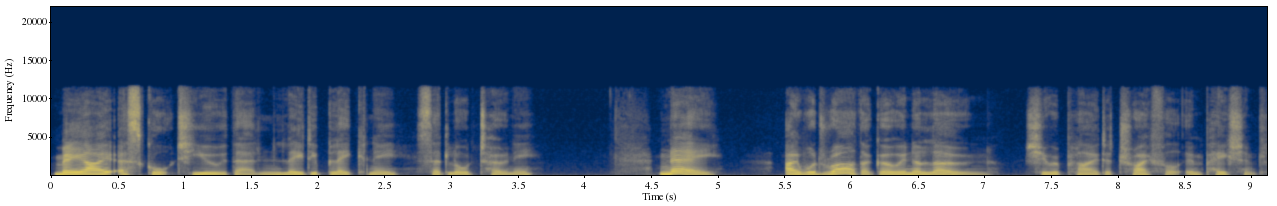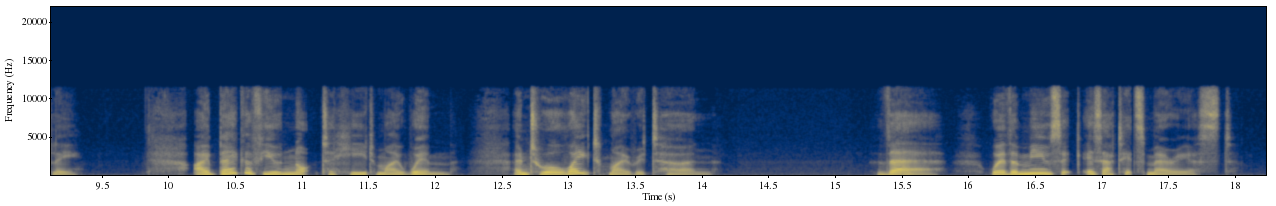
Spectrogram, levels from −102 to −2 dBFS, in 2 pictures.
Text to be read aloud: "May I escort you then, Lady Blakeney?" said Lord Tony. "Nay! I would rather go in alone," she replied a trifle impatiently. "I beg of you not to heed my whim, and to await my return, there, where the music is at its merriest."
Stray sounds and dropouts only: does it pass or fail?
pass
